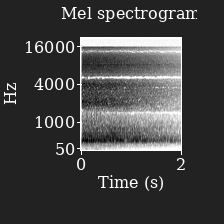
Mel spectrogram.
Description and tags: convoluted back to back loop 60 bpm 5h
This is loop 40 in a series of 40 loops that belong together. They all have a deep dubspace feel at 60 bpm and belong to the "Convoloops pack 01 - back to back dubspace 60 bpm" sample pack. They all have the same name: "convoluted back to back loop 60 bpm"
with a number and letter suffix (1a till 5h). Each group with the same
number but with different letters are based on the same sounds and
feel. The most rhythmic ones are these with suffix a till d and these
with e till h are more effects. They were created using the microtonik VSTi.
I took the back to back preset and convoluted it with some variations
of itself. After this process I added some more convolution with
another SIR, a resonator effect from MHC, and some more character with (you never guess it) the excellent Character plugin from my TC powercore firewire. All this was done within Cubase SX.
After that I mastered these loops within Wavelab using several plugins:
fades, equalising, multiband compressing, limiting & dither.
60-bpm, deep, dubspace, space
